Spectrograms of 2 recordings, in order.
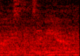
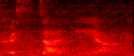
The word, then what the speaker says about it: Kristinia: it wrong so Okay the reason why you're saying it wrong I understand it's because the fonetic spelling on my website is wrong okay it says Christinia it's not Christinia what is it it's christania christania christania christania like that or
